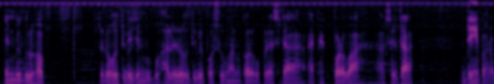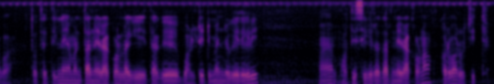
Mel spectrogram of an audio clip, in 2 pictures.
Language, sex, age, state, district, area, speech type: Odia, male, 18-30, Odisha, Balangir, urban, spontaneous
